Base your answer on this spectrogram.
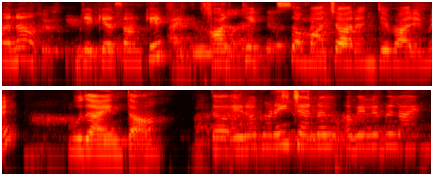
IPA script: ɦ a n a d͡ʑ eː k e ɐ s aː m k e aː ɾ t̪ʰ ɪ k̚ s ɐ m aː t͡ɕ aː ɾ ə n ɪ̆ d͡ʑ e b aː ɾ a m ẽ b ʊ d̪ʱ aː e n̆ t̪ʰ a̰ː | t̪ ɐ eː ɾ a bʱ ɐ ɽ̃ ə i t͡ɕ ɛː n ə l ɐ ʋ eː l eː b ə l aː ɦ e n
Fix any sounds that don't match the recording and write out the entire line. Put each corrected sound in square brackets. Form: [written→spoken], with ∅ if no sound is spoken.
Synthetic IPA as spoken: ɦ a n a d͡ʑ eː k e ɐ s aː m k e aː ɾ t̪ʰ ɪ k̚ s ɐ m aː t͡ɕ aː ɾ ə n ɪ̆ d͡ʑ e b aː ɾ [a→e] m ẽ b ʊ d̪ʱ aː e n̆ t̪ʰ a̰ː | t̪ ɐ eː ɾ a [bʱ→ɡʱ] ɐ ɽ̃ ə i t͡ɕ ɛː n ə l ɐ ʋ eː l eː b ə l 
